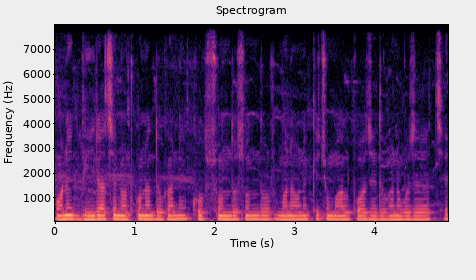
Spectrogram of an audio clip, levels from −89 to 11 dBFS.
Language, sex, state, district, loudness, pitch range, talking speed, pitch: Bengali, male, West Bengal, Jalpaiguri, -16 LUFS, 140-145 Hz, 220 wpm, 140 Hz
